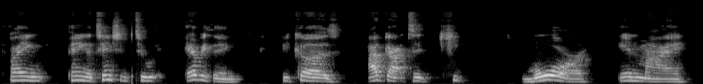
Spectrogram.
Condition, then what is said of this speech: Aphasia. To be honest, to me, you, you sound great.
